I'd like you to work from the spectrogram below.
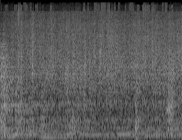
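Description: Food sizzles and fries steadily in a hot pan as it softens, a continuous crackling hiss with no voices.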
